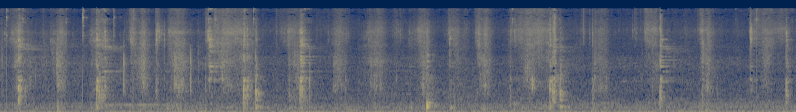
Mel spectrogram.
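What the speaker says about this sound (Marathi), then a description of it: "खजूर शेवटी टाकूया आणि सगळं मिक्स करूया." A spoon stirring and scraping dates into methi laddoo ingredients in a pan, with irregular metallic clinks and scrapes, close and busy, and no voices.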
